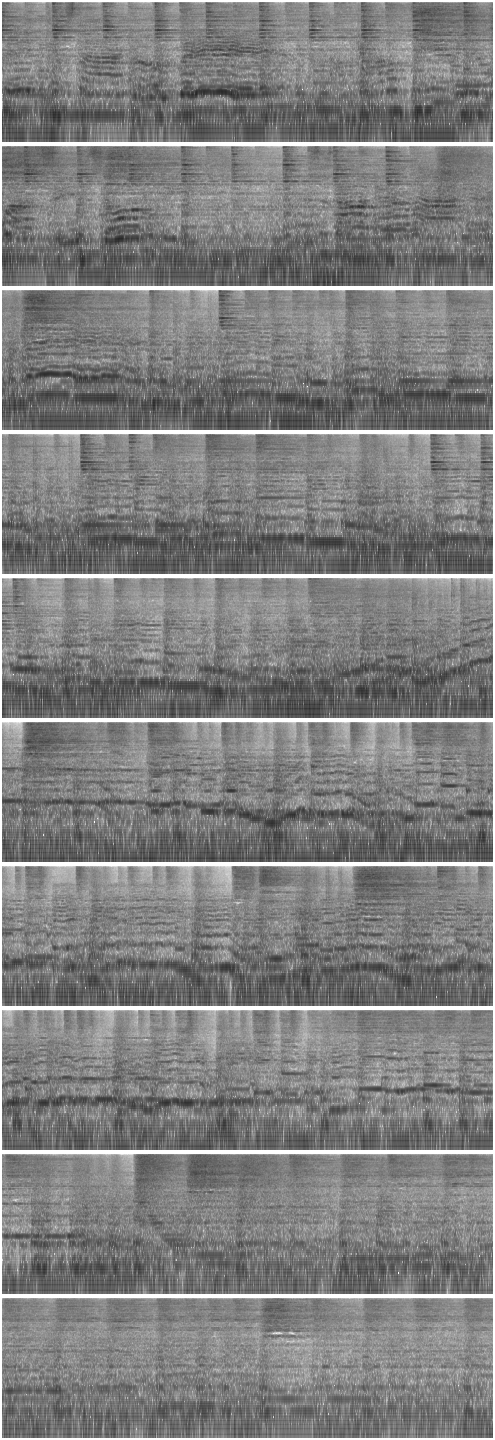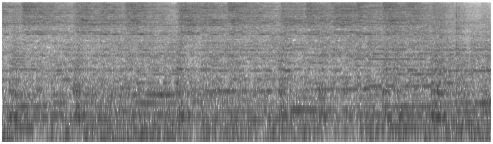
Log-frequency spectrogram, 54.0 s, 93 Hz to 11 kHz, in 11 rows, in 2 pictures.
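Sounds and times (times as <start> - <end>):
live rock band playing: 0.0 - 53.9
bass guitar low note: 5.9 - 53.9.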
